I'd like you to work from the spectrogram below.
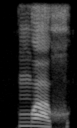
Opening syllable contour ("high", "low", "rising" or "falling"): falling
